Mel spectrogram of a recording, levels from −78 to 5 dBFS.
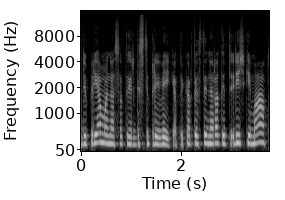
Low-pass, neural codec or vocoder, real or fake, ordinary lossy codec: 14.4 kHz; autoencoder, 48 kHz, 32 numbers a frame, DAC-VAE, trained on Japanese speech; fake; MP3, 96 kbps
